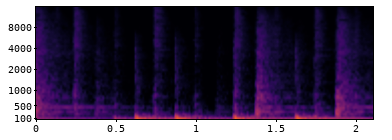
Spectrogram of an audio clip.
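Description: Drum machine pattern from the Soft Drummer app playing back: deep kicks with long booming tails, snare and hi-hat or cymbal hits in a steady beat.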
